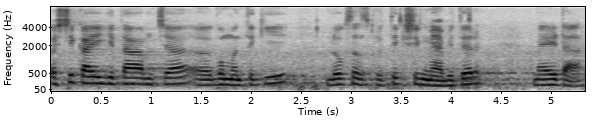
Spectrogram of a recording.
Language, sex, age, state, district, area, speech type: Goan Konkani, male, 18-30, Goa, Quepem, rural, spontaneous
